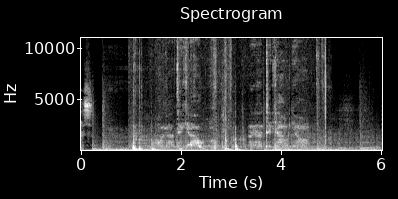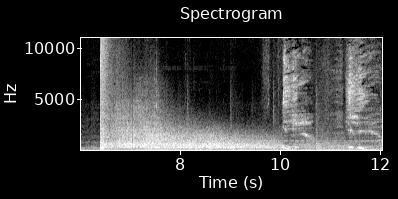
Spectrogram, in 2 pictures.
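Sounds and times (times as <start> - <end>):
gunshot with rolling echo: 6.4 - 10.0.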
